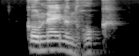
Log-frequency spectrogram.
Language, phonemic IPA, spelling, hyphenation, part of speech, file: Dutch, /koːˈnɛi̯.nə(n)ˌɦɔk/, konijnenhok, ko‧nij‧nen‧hok, noun, Nl-konijnenhok.ogg
- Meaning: rabbit hutch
